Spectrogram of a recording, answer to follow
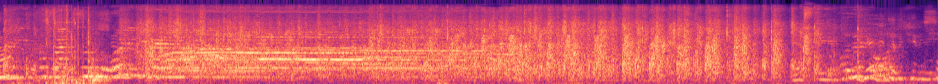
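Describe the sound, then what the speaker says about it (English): An audience breaks into loud, sustained applause that fills the room, with voices and cheering mixed in before it fades out. "Let's give a big round of applause."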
